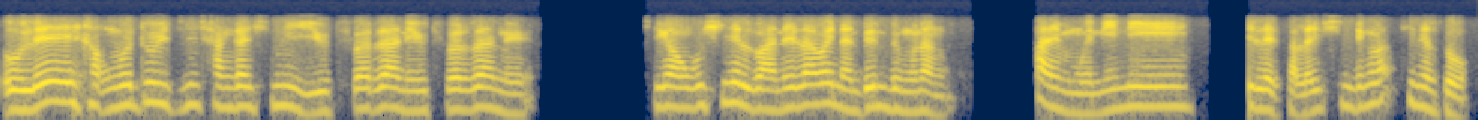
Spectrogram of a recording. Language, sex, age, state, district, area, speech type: Bodo, male, 18-30, Assam, Chirang, rural, conversation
